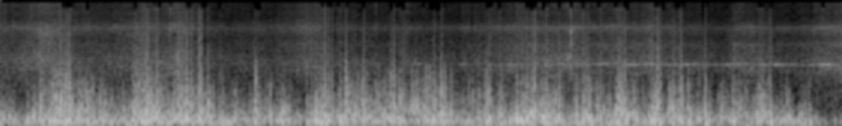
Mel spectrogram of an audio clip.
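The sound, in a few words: morning wind in mango orchard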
